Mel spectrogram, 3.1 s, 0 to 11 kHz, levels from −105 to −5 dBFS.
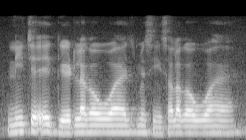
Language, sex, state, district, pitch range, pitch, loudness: Hindi, male, Uttar Pradesh, Shamli, 115-125 Hz, 120 Hz, -14 LUFS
